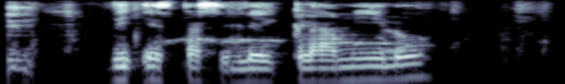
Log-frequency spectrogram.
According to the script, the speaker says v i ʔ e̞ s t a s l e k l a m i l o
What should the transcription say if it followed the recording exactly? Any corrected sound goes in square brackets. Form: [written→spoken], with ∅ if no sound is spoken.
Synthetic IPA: v i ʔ e̞ s t a s l e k l a m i l o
